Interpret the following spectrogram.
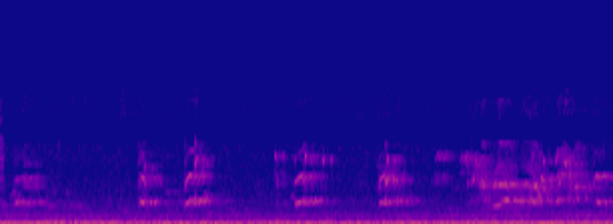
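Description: A bird chirping faintly in the background: short, repeated chirps about once a second, with a busier run of song around five seconds in, over a low steady background hum.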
